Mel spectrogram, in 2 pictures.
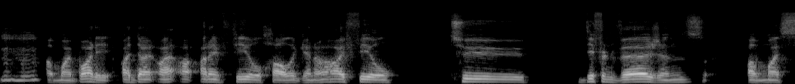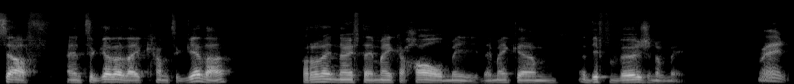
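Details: Adult speaker; ordinary speech.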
